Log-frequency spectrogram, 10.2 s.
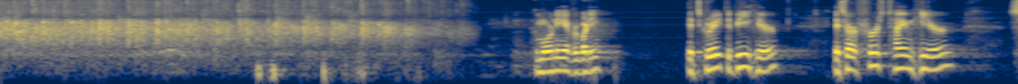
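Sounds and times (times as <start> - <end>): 
audience applause: 0.0 - 4.8
speech: 5.4 - 6.2, 6.9 - 10.1.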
